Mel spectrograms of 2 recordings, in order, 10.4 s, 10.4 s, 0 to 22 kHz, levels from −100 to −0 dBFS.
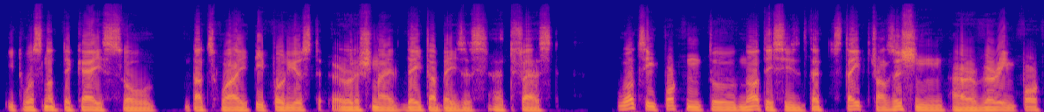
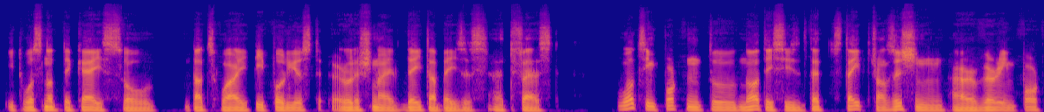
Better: second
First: distortion; slight; 10 dB below the speech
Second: none

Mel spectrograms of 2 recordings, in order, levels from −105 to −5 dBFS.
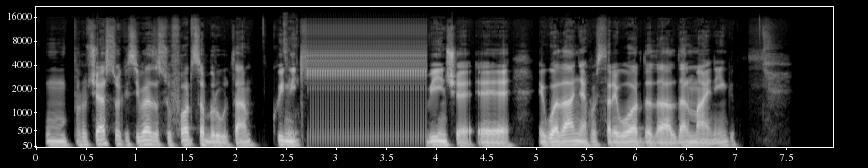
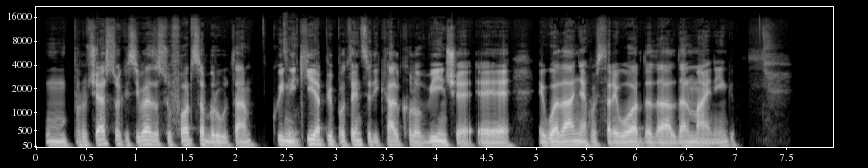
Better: second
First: audio freezing; at 2.5 s for 1 s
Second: none

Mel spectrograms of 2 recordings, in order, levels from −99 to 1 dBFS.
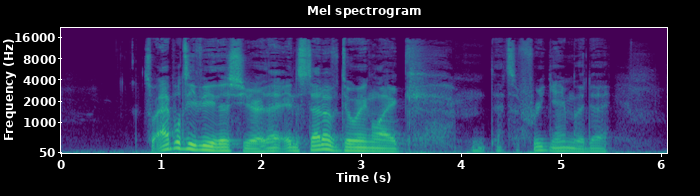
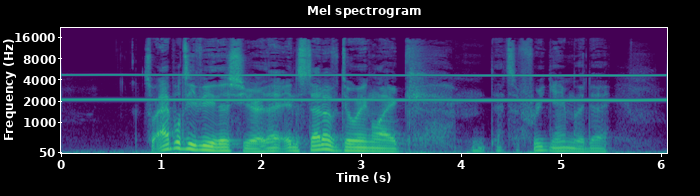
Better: first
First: none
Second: high-pitched whine; loud; throughout; 2 kHz, 9 dB below the speech

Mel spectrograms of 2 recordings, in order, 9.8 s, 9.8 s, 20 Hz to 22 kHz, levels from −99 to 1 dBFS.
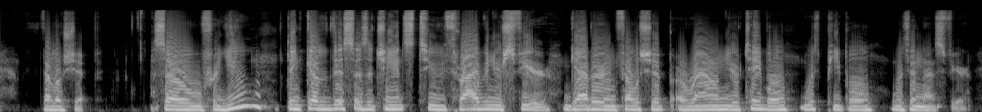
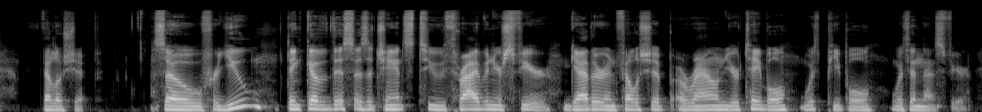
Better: second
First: distortion; heavy; 7 dB below the speech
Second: none

